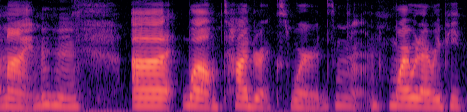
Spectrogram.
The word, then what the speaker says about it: Todrick: between us so toddrick why are you using todderick i don't know because it's it's todrick he just pisses me off i'm sorry i don't know but i have to add an extra syllable because i'm extra angry well anyway they hung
